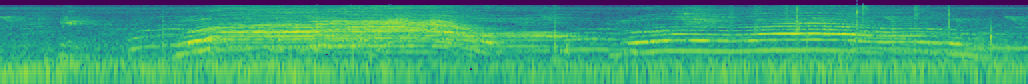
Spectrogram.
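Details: Free-roaming village cats in a morning garden fight, battling over territory: a harsh, strained yowl swells and holds, then breaks into a quavering drawn-out wail that climbs and dips, with short clicks scattered behind.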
